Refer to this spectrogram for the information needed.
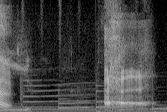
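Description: A throaty cough: a short rough burst, a brief voiced hum, then a louder harsh hack lasting about half a second, with no talking around it.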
